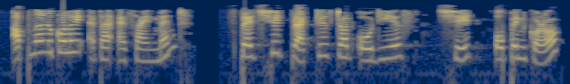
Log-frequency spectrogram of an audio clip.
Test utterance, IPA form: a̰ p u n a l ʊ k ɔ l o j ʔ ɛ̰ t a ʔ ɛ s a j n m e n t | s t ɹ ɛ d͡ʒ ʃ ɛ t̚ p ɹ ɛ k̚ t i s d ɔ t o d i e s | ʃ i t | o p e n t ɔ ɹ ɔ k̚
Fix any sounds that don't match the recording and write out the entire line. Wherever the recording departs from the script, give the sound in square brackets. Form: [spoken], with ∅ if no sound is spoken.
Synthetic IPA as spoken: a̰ p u n a l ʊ k ɔ l o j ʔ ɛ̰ t a ʔ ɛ s a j n m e n t | s [p] ɹ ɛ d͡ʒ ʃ [i] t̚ p ɹ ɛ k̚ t i s d ɔ t o d i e s | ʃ i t | o p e n [k] ɔ ɹ ɔ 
